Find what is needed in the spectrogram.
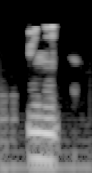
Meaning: inflection of unir: 1. first/second-person singular present indicative 2. first/second-person singular past historic 3. second-person singular imperative
- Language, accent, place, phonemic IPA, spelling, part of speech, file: French, France, Lyon, /y.ni/, unis, verb, LL-Q150 (fra)-unis.wav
